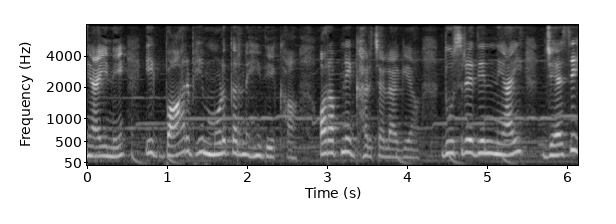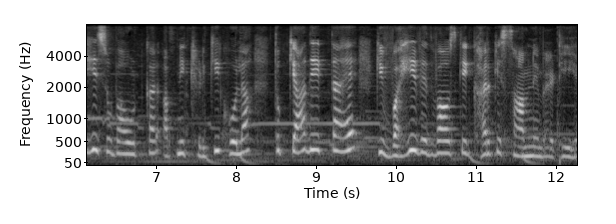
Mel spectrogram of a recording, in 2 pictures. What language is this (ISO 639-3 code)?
hin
